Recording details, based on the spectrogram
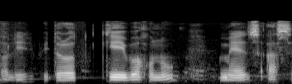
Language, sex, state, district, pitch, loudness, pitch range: Assamese, male, Assam, Kamrup Metropolitan, 110 Hz, -16 LUFS, 110-115 Hz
